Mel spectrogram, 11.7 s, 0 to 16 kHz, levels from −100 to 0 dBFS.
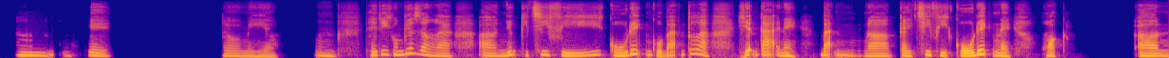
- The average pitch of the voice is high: No, medium, 180 Hz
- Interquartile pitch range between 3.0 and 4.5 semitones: No, average, 5.2 semitones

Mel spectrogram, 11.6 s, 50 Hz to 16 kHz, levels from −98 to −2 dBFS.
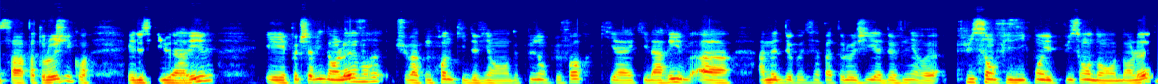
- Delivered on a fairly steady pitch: Yes, narrow, 2.2 semitones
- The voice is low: Yes, low, 115 Hz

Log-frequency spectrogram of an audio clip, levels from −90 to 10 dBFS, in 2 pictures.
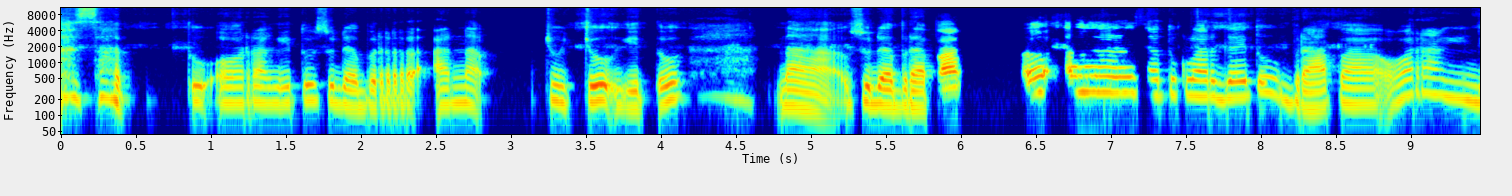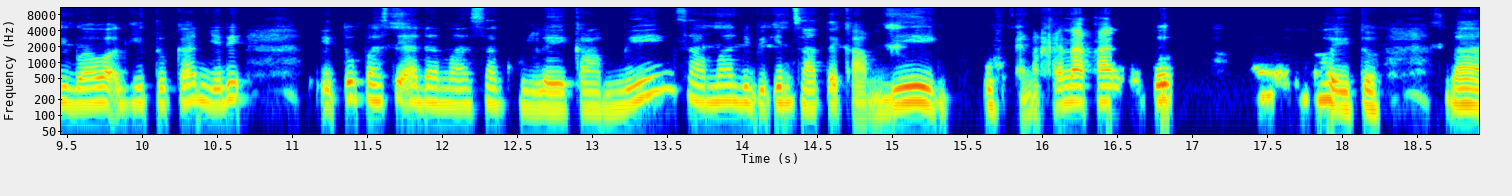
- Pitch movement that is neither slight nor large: Yes, average, 3.8 semitones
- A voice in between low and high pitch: Yes, medium, 175 Hz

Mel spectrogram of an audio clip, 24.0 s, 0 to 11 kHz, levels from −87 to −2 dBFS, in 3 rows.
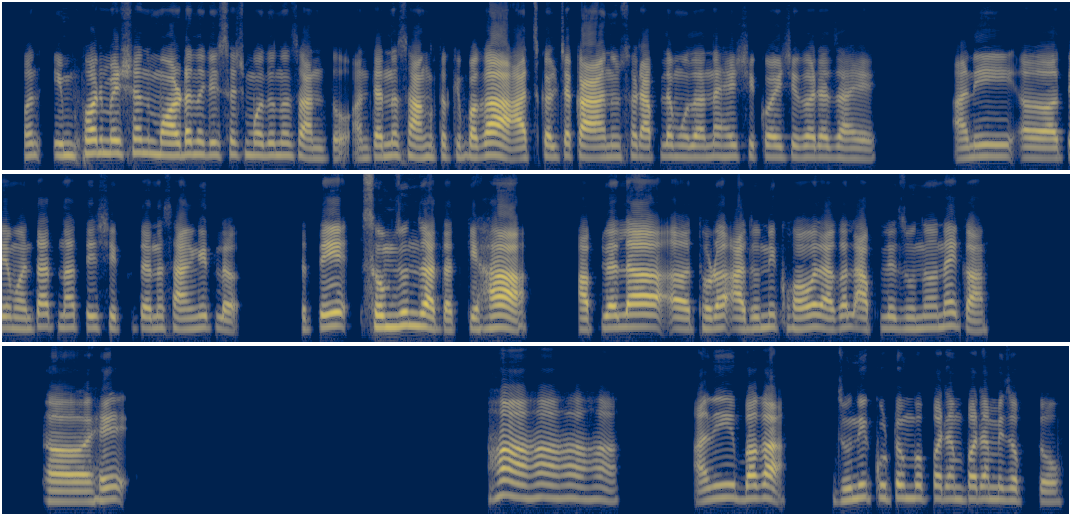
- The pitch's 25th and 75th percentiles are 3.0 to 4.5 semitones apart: No, narrow, 2.6 semitones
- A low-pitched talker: No, high, 190 Hz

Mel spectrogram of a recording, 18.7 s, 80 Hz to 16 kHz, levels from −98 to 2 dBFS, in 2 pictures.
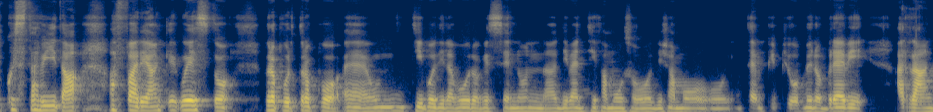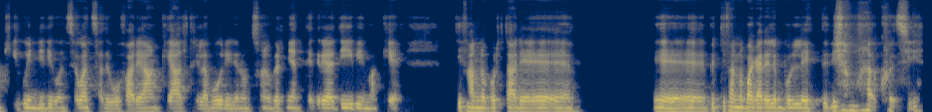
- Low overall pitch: Yes, low, 115 Hz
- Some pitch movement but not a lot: No, narrow, 2.2 semitones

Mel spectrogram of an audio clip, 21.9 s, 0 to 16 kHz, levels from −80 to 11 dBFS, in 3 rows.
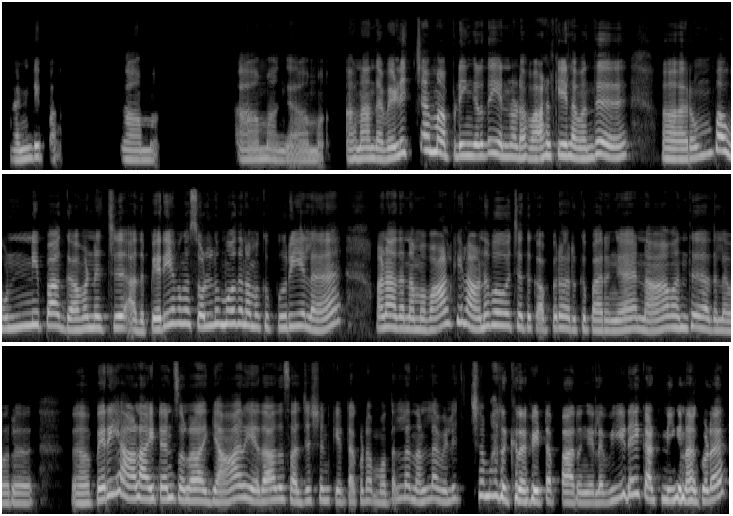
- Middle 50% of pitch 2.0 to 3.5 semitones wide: No, average, 3.9 semitones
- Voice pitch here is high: Yes, high, 225 Hz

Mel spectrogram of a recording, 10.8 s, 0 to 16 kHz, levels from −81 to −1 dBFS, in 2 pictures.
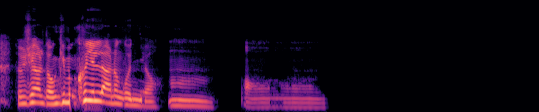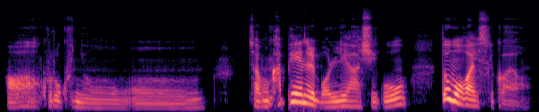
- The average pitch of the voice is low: Yes, low, 130 Hz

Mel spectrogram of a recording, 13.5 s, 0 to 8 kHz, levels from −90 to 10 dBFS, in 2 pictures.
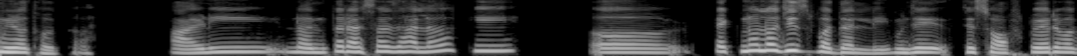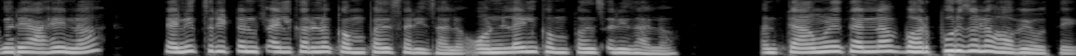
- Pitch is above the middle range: Yes, high, 230 Hz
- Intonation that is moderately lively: Yes, average, 3.8 semitones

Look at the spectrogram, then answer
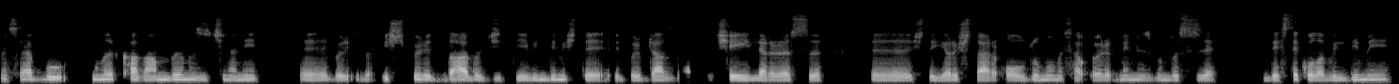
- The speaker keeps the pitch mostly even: Yes, narrow, 1.0 semitones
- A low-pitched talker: Yes, low, 105 Hz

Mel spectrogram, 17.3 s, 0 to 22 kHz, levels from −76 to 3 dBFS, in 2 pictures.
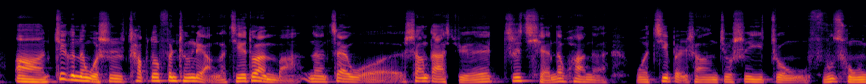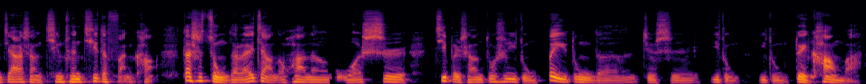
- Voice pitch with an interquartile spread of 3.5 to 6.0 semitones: Yes, average, 4.1 semitones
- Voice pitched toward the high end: No, low, 115 Hz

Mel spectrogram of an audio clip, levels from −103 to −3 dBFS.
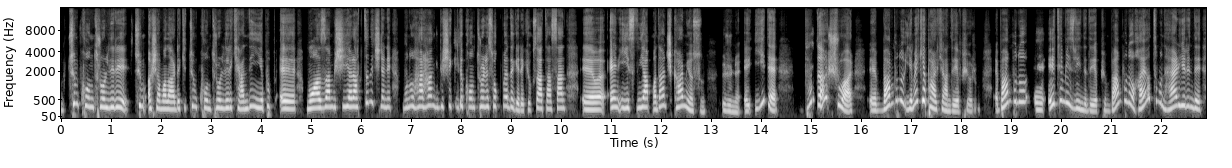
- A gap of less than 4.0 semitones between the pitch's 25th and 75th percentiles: No, average, 4.9 semitones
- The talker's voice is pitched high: Yes, very high, 255 Hz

